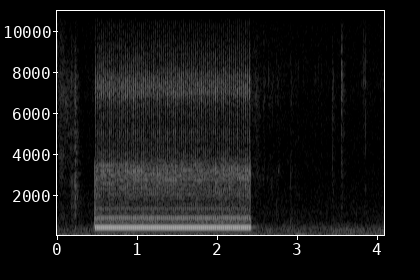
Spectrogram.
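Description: Telephone ringback tone heard through a smartphone's speakerphone: one steady two-second ring starting about half a second in and cutting off sharply. It signals that the called number is ringing and has not yet been answered.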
